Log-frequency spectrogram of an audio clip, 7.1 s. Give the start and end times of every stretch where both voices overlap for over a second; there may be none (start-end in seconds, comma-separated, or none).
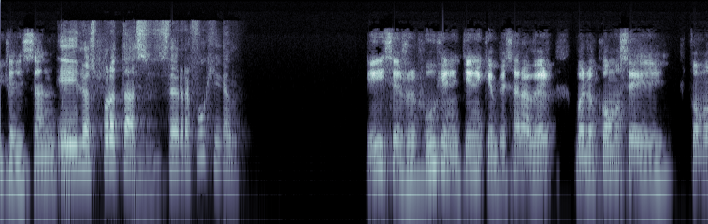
none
